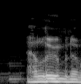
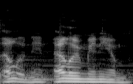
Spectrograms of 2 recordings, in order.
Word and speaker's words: aluminium: Aluminum, I don't get these Americans. Aluminium. Yeah, aluminium is... It's a proper way to say it.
